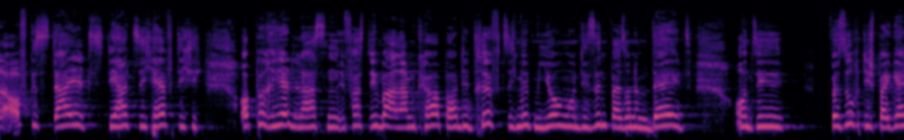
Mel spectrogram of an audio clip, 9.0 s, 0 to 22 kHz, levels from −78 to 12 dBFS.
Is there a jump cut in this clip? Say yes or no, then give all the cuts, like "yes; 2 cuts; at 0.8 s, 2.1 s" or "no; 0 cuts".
no; 0 cuts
